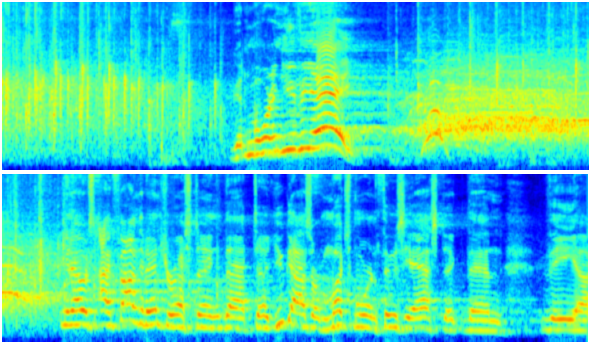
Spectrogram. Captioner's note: applause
